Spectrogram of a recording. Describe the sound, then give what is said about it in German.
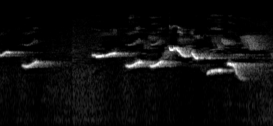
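An Oriental magpie-robin, also called the Dayal thrush, a small flycatcher rather than a true thrush, sings a varied run of clear, high whistled phrases, some sliding up or down, with brief pauses between them, over a soft, steady background hiss. “die Dayal-Drossel oder es ist eigentlich keine richtige Drossel, bezeichnender im Englischen Oriental Magpie Robin.”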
